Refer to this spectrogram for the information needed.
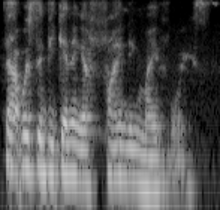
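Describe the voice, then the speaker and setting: A woman's voice: lowish voice, brisk, a little mellow, breathy edge. A middle-aged woman, an author and speaker, telling her story as an interview guest in an earnest, reflective way.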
